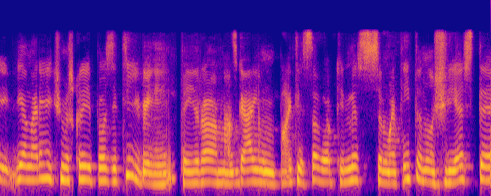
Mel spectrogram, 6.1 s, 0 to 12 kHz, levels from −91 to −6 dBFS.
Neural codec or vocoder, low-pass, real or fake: codec, 16 kHz, 2 kbps, X-Codec, HuBERT features, trained on general audio; 7.2 kHz; fake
